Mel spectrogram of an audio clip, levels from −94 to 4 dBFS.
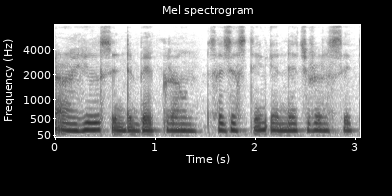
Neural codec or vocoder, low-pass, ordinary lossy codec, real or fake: codec, 16 kHz, 4 kbps, FreqCodec, larger model; none; none; fake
